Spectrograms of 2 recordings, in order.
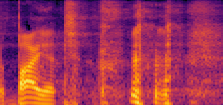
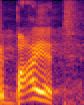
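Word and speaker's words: בית: says what buy it right that's how you pronounce this buy it okay buy it means house all right and if you'll notice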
